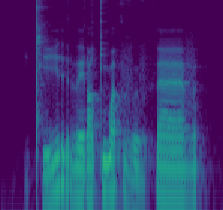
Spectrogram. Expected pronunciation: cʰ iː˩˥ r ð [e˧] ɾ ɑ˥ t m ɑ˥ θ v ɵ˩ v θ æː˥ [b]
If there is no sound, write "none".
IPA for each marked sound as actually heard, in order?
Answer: e˧, v

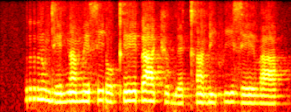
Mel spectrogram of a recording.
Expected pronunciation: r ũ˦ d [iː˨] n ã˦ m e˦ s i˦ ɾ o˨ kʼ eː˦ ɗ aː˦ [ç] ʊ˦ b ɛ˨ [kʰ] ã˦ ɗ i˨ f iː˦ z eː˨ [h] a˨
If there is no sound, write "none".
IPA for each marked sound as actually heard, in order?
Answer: eː˨, t͡ʃ, kʰ, β

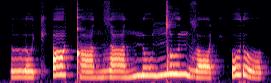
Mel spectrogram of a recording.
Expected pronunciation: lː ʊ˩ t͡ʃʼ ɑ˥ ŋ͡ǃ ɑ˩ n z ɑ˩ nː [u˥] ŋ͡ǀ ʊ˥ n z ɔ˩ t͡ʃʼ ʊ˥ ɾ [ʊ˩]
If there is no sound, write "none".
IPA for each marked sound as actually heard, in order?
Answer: u˥, ʊ˩

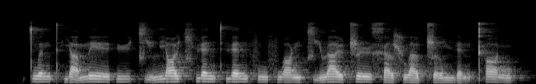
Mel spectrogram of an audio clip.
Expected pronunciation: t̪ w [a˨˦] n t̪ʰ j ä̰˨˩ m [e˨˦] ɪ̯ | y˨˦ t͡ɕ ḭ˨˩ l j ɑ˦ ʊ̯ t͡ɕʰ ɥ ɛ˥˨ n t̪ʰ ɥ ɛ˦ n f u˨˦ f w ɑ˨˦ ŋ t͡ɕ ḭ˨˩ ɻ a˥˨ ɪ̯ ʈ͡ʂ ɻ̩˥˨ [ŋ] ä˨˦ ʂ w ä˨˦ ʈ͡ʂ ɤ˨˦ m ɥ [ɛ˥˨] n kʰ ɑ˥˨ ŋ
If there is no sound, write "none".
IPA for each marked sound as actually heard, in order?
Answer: ə˨˦, e˥˨, x, ɛ̰˨˩

